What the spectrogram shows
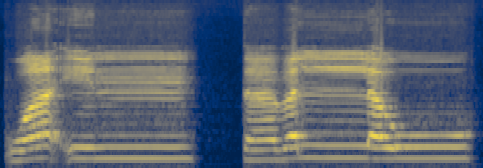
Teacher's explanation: نون ساکن اس کے بعد تا حروف اخفا میں سے، تو اس نون ساکن پر جو ہم اخفا کریں گے.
